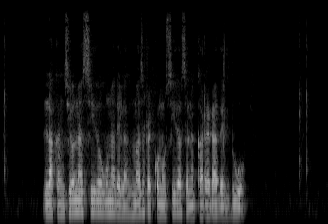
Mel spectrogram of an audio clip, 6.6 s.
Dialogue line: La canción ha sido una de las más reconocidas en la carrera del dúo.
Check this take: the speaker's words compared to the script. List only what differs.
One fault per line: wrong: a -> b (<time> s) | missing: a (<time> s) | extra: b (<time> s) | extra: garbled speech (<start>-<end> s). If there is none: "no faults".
no faults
